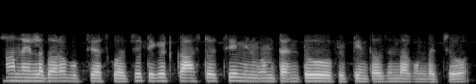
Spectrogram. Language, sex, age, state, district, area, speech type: Telugu, male, 18-30, Andhra Pradesh, Chittoor, rural, conversation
